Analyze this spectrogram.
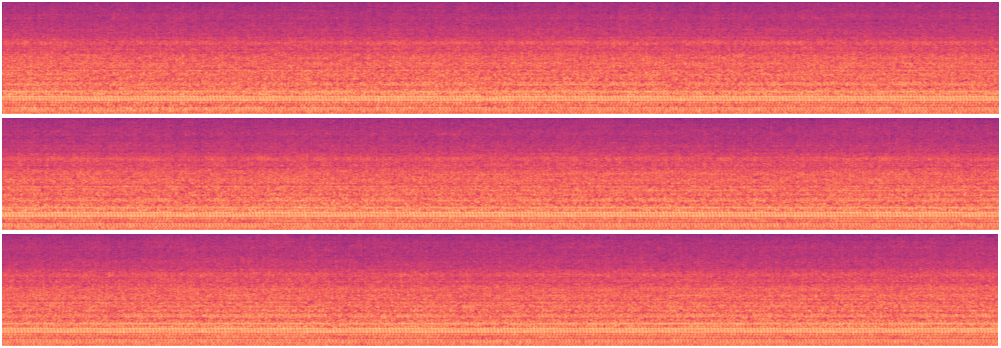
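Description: Gasoline engine of a pressure-washer rig running at a steady speed, driving the pump while a chlorine mix is sprayed through a downstream injector. The pitch and level hold constant throughout.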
